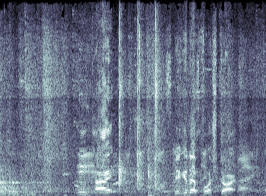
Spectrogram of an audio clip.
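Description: Bowling pins clatter loudly as a ball crashes into them.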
